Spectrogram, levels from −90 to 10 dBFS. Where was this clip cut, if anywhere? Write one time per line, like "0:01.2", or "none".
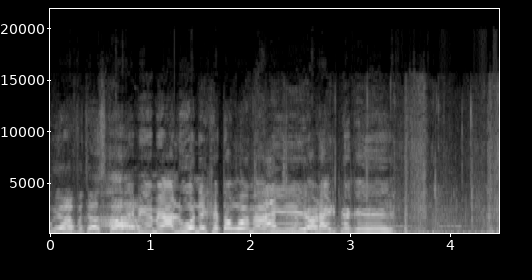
none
